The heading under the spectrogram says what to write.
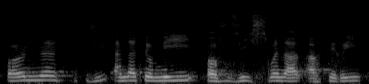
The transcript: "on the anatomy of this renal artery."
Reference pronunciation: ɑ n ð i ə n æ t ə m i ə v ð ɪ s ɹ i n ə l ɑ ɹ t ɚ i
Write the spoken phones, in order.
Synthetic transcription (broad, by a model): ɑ n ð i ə n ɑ t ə m i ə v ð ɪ s w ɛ n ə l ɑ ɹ t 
